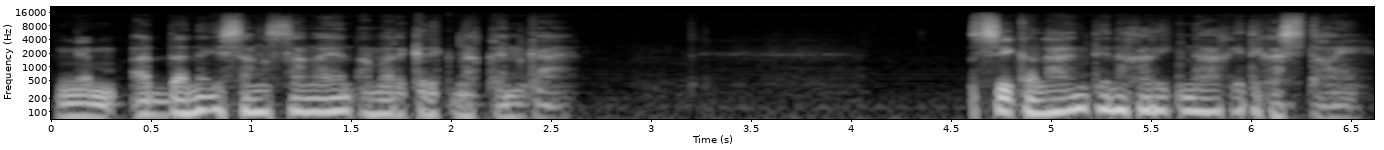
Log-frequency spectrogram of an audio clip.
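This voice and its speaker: Earnest, smitten boss for radio drama: low, slightly husky, Ilocano accent, dry recording over music. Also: male voice, moderate pace, a bit bright, no echo, exaggerated voice. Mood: tender, pleading. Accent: Filipino, Ilocano. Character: smitten male office boss, earnest and insistent suitor.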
